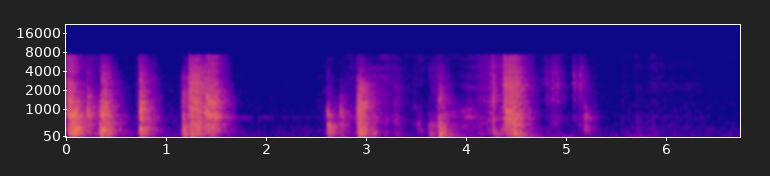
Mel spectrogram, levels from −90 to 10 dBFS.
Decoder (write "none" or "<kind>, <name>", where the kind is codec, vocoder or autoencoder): vocoder, Vocos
